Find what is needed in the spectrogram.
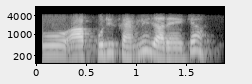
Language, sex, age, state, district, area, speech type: Hindi, female, 30-45, Madhya Pradesh, Gwalior, urban, conversation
